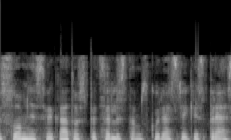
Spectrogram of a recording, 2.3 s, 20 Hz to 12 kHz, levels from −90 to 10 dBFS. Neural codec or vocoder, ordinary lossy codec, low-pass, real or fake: none; AAC, 32 kbps; 7.2 kHz; real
